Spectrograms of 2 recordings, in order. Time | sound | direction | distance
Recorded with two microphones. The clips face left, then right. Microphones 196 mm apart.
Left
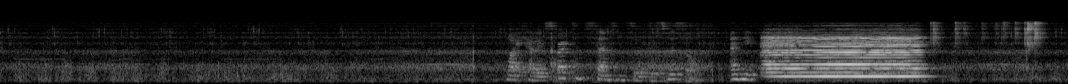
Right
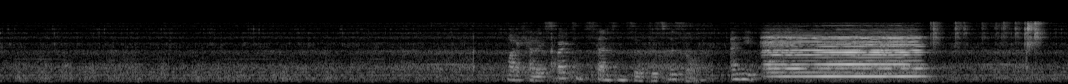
5.1 | a woman speaking | 15° left (ahead or behind) | 1.2 m
7.6 | a violin | 60° left (ahead or behind) | 1.2 m
9.3 | a crack | 10° right (ahead or behind) | 1.1 m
